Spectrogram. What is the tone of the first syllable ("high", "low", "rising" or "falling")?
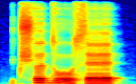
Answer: high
